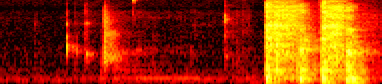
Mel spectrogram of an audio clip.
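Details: A few soft mouth clicks and a faint hum, then two harsh, rapid coughs in a quiet room from an adult who says they are wheezing: adult cough.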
